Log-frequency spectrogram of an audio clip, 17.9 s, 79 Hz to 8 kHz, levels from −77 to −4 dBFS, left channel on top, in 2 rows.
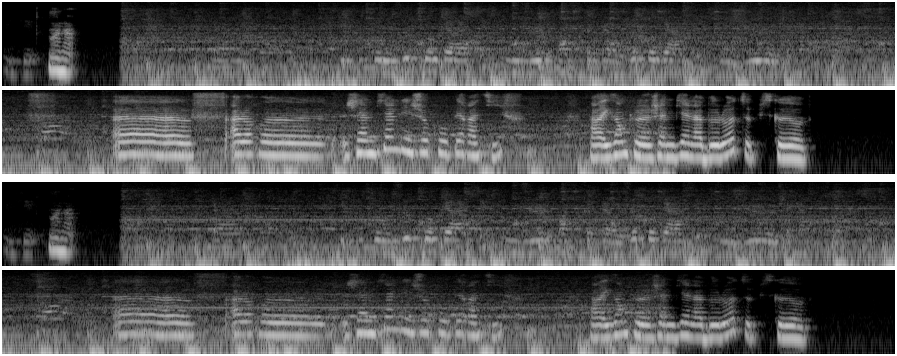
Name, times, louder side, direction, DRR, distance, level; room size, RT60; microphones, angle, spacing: voice 1, 0.0-0.3 2.1-2.7 3.4-8.5, left 1 dB, 15° right, 1.7 m, -41 dB
sound 1, 1.2-15.6, equal, 20° left, 1.5 m, -33 dB
voice 2, 9.2-9.5 10.0-14.1 14.6-17.0, left 6 dB, 55° left, 0.3 m, -27 dB
8.6 x 3.7 x 3.2 m
head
